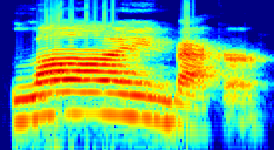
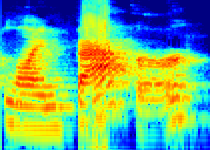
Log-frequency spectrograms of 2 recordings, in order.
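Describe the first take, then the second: First: The stress is on the first syllable. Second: The stress is on a later syllable. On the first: The speaker calls it right. "we are going to stress syllable one" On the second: The speaker calls it wrong. "It's not linebacker"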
